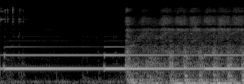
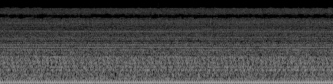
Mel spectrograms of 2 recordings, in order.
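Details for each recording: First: 1999 Ford Ranger 2.5 L four-cylinder, fuel pump relay pulled to bleed fuel rail pressure before a fuel rail swap: warning chime, then steady cranking for over a second without catching; no fuel, so it won't start. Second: 1999 Ford Ranger 2.5 L four-cylinder right after restart following the fuel rail and injector swap: steady low hum at idle with no misses or stumbles; engine idling normally.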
